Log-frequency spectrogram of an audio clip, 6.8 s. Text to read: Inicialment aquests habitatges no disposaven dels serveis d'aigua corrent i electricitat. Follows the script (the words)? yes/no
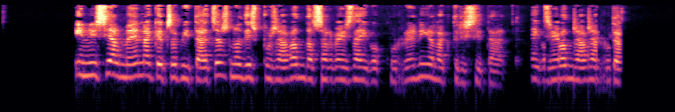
no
